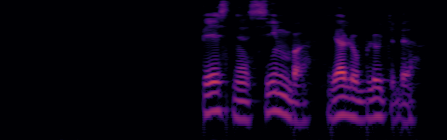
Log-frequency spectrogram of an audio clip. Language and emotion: Russian, neutral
